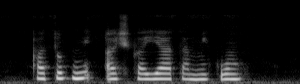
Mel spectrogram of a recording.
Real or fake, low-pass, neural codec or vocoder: fake; 10.8 kHz; codec, 24 kHz, 1.2 kbps, DualCodec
